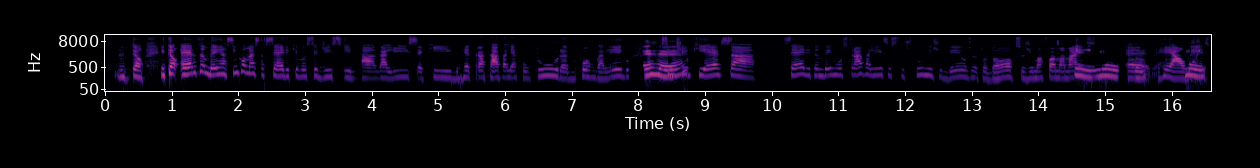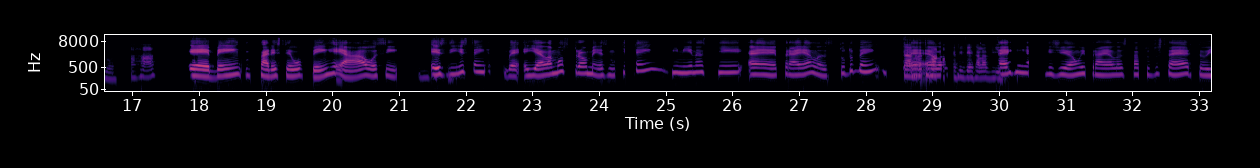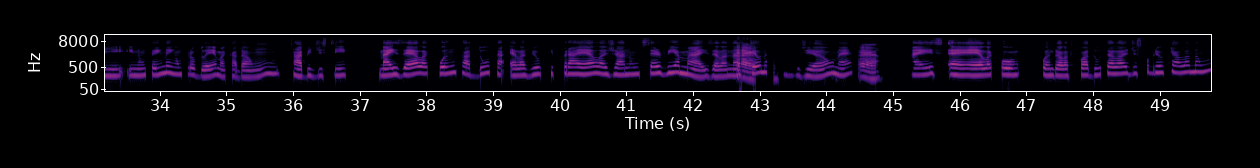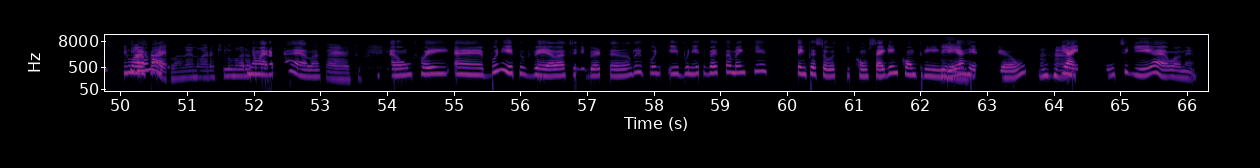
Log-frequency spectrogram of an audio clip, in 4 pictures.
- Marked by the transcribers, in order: none
- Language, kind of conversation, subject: Portuguese, podcast, Como o streaming mudou, na prática, a forma como assistimos a filmes?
